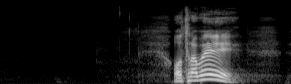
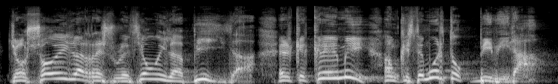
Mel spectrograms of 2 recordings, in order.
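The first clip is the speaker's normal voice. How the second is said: proclaiming scripture; 6 semitones higher, 8 dB louder than usual. Acted. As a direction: declare the words of Jesus with full force. Quotes Jesus emphatically. (proclamación lenta, fuerte y elevada)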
